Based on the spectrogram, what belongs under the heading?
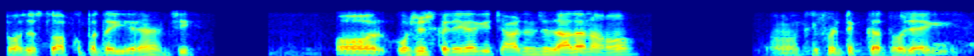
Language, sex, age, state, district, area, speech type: Urdu, male, 30-45, Uttar Pradesh, Aligarh, rural, conversation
